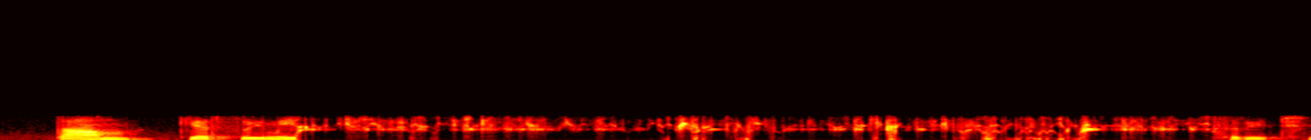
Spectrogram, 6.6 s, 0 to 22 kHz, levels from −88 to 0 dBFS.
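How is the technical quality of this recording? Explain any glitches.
The recording is narrowband, limited to roughly 200 Hz to 3.6 kHz by an AMR narrowband mobile codec path with light coding damage. Its main problem is a long codec payload misread.

From 1.48 s, just after "kjer so", until 6.08 s, the speech collapses into garbled, warbling noise that barely tracks it. This points to octet-aligned AMR frames being decoded as bandwidth-efficient, so every field is read from shifted bit positions and the decoder synthesises nonsense.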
